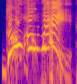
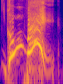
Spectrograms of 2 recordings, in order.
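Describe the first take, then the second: First: High, loud, slow yell; drawn-out shouted dismissal. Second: High, loud yell; shouted dismissal. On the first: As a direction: stretch each word of the yell. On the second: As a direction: yell to drive someone off. Yells at an interruption. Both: Real, not acted.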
